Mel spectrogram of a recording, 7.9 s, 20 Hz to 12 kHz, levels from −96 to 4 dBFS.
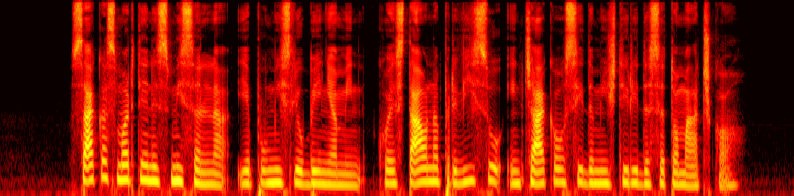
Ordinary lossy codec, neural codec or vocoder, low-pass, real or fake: none; none; none; real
